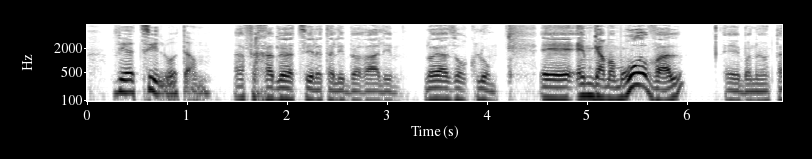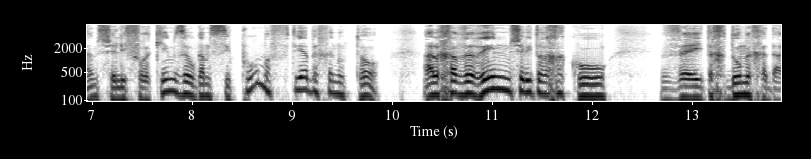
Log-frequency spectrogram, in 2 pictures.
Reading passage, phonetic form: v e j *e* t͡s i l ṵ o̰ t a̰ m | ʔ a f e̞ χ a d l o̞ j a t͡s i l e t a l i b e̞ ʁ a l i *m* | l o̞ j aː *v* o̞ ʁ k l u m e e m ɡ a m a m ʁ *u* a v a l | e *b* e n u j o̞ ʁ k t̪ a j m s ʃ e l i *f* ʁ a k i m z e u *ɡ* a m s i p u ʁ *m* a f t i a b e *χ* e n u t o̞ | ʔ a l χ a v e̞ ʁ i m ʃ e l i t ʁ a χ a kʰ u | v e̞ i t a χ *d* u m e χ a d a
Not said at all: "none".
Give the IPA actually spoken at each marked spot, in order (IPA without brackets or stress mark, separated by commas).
a, m, z, u, b, f, ɡ, m, χ, d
